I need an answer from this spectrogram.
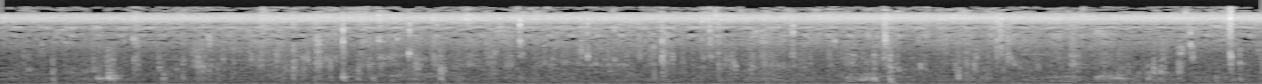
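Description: Close-up eating sounds: a man chewing and smacking on stewed pig trotter and rice eaten by hand, with many short wet clicks and smacks. A steady high insect buzz runs underneath.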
